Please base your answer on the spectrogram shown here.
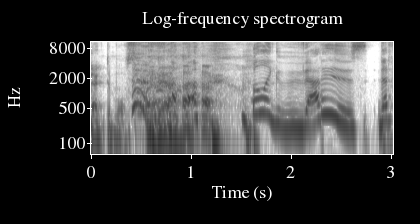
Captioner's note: group laughs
